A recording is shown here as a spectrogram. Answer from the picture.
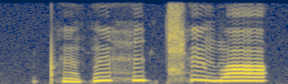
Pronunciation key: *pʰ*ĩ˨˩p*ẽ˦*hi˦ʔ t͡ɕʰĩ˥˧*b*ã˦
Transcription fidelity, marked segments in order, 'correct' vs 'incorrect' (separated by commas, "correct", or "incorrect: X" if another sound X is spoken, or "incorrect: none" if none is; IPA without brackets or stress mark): correct, incorrect: ĩ˦, correct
